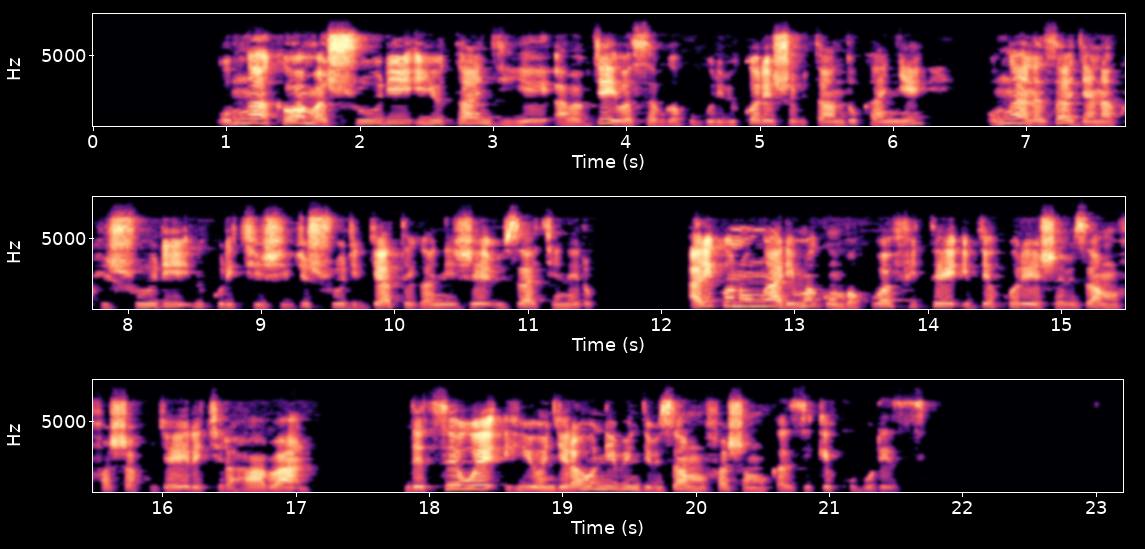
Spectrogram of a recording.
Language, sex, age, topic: Kinyarwanda, female, 25-35, education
